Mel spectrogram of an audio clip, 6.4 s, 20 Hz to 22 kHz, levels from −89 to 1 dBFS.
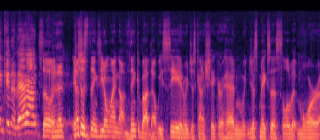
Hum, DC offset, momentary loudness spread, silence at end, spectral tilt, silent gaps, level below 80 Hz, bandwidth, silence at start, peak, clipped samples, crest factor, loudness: none; under 0.1%; 9 LU; 0 s; -5.5 dB/octave; none; -46 dBFS; 15.5 kHz; 0 s; -2 dBFS; under 0.1%; 18 dB; -20 LUFS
